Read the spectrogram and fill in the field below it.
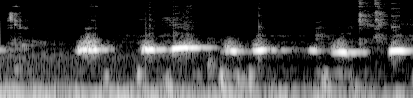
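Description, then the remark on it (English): Someone whistles a casual, wandering little tune while walking casually into a shop: a string of short, clear notes at a fairly steady pitch, with faint low rumbling underneath and no talking. “So walk in, whistling.”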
